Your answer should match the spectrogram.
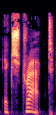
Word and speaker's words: extract: So when using the word to describe taking something out, we emphasize the last part of the word, extract.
